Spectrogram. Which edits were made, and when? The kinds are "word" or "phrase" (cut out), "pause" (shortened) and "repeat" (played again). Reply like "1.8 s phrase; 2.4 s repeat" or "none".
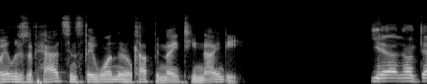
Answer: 1.3 s phrase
